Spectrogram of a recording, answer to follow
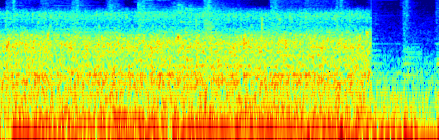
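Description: Braising liquid bubbling and sizzling in a nonstick frying pan around short ribs as it reduces to a glaze: a steady hiss that cuts off suddenly near the end.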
